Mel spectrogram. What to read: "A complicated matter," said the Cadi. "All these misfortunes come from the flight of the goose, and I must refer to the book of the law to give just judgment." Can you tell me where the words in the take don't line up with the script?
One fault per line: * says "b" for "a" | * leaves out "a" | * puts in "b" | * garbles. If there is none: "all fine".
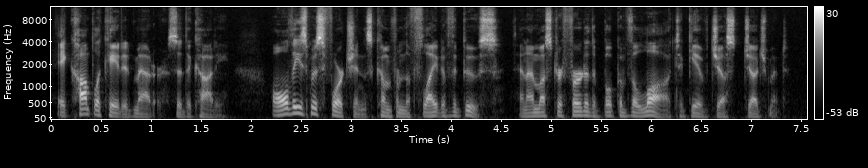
all fine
